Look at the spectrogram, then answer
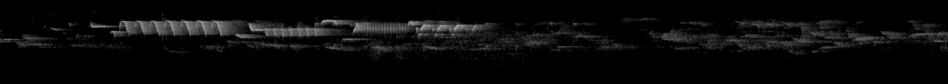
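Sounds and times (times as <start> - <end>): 
birds chirping: 0.1 - 9.4
Eurasian wren trilling: 0.9 - 5.0.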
